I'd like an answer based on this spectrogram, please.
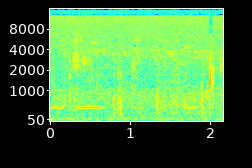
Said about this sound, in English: morning doves out hoo-hooing. A lot of birds out today.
